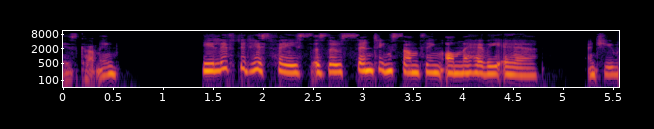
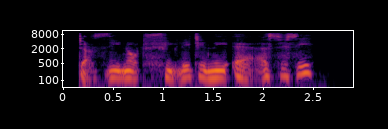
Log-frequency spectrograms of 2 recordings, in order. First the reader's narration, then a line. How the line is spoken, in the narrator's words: He said softly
